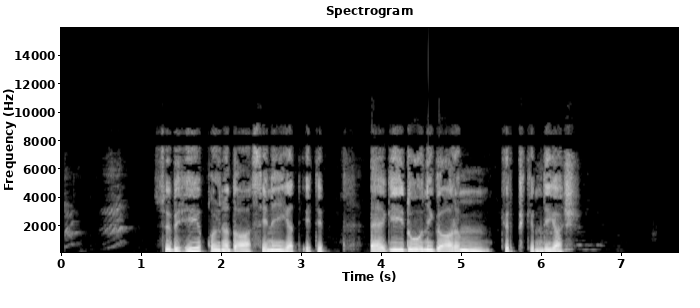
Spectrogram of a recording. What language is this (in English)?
Uyghur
